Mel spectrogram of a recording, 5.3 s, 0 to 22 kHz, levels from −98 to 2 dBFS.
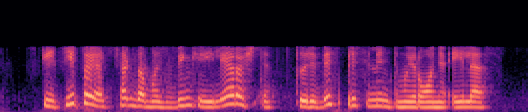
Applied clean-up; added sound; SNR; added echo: neural separator model SepFormer DNS4.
